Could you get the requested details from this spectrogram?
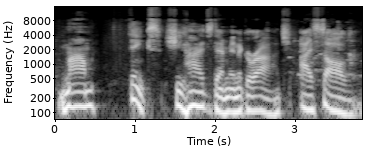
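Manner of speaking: very low, slow, deliberate reveal; conspiratorial little brother. Retold or imitated. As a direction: imitate a kid in on a big secret. Brother revealing Mom's hiding place.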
